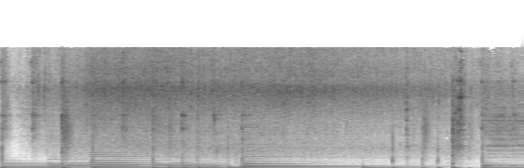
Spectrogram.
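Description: A soy and oyster sauce mixture sizzling and bubbling hard as it is poured into a hot pan of fried garlic, over background music.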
